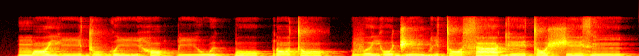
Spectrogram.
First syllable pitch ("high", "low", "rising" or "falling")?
high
